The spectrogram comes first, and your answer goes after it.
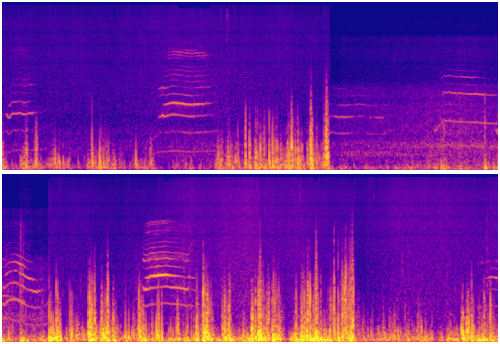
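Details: Community cats gathered in strong wind, friendly and wanting petting; several meows, some short and chirping, one rising then bending down, heard over heavy wind roar and clattering handling noise.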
